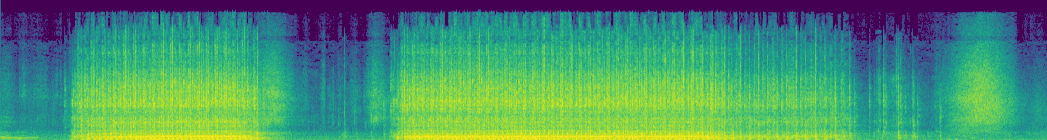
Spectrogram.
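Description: Sewing machine stitching X-Pack fabric for a duffle in two loud, close bursts of rapid needle chatter, about one and then two and a half seconds long, separated by a short pause, with quieter handling noise between.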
